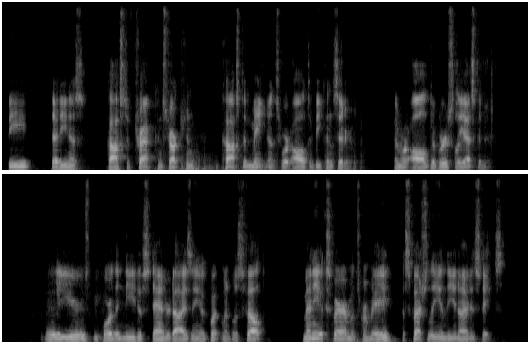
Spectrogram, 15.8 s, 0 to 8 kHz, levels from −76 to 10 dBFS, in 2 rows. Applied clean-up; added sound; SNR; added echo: neural mask model DeepFilterNet 3.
